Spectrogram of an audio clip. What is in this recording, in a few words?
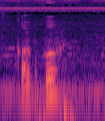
"stone", Wahgi; lae unitech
